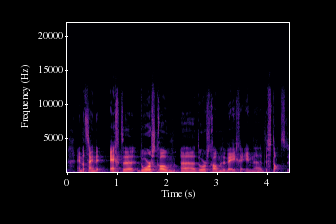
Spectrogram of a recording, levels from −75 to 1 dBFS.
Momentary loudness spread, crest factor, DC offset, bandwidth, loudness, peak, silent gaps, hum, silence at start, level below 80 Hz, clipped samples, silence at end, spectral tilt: 12 LU; 24 dB; under 0.1%; 15.5 kHz; -27 LUFS; -4 dBFS; none; none; 0.05 s; -56 dBFS; under 0.1%; 0 s; -4.5 dB/octave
